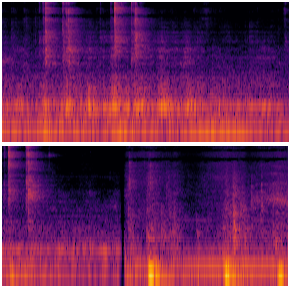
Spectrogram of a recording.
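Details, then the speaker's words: Heritage hugger ceiling fan on high speed in a basement: a steady low buzz under the motor hum that persists however tightly the glass is tightened; loose glass shade rattling on its fitter. "And doesn't matter how much I tighten the glass, it'll still freaking buzz. Like, it's really annoying."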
